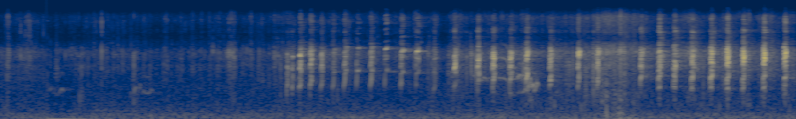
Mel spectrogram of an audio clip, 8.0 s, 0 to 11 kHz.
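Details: Turkeys calling as food is brought to them in brush near a marsh, about 300 feet behind a house. Quiet at first, then a long run of sharp, evenly spaced calls, speeding up and growing louder.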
